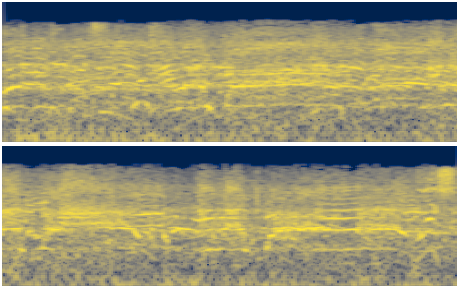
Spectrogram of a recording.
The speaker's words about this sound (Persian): اینجا محل درگیری میان معترضان و نیروهای ضد شورش است. چند نفر در میان جمعیت به سمت پل اشاره می کنند و ناگهان جمعیت هراسان و فریاد زنان به طرف پل می دوند. یک نفر از بالای پل به پایین پرتاب شده است.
